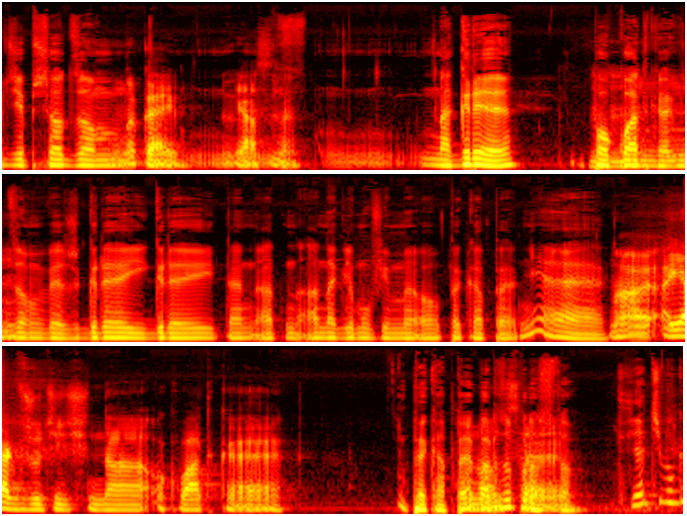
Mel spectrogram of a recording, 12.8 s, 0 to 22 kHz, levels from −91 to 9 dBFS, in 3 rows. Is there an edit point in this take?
no; 0 cuts

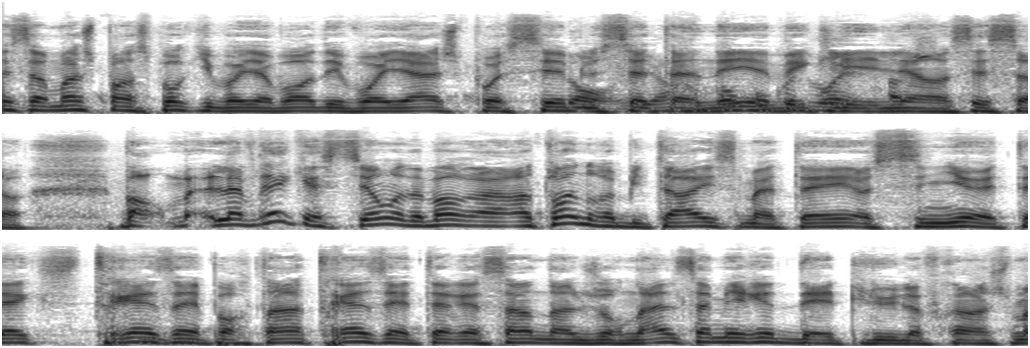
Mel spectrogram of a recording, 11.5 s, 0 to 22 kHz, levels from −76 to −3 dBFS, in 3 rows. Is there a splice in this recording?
no; 0 cuts

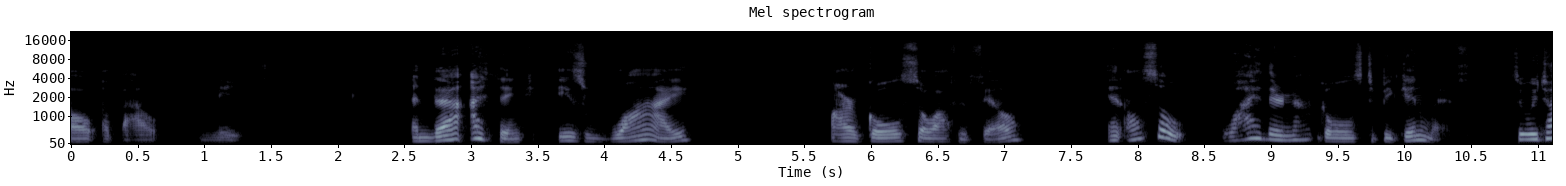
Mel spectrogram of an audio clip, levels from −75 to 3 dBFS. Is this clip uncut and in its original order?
no; 1 cut; at 9.3 s

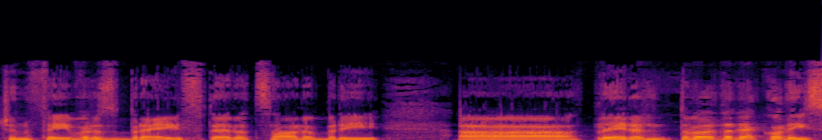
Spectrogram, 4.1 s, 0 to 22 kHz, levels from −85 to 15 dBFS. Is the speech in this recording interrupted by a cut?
yes; 2 cuts; at 1.0 s, 3.0 s

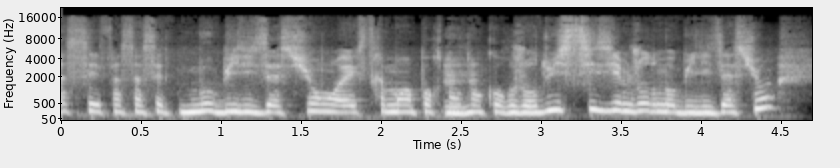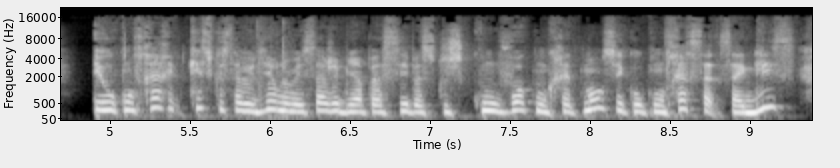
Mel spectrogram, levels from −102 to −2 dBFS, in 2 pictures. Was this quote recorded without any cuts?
yes; 0 cuts

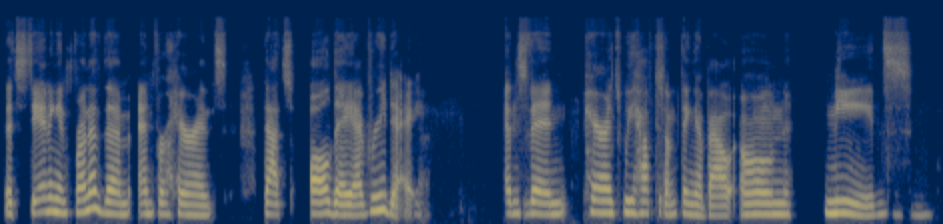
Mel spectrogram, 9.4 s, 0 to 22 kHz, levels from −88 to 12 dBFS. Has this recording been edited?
yes; 4 cuts; at 1.7 s, 5.2 s, 6.6 s, 7.4 s

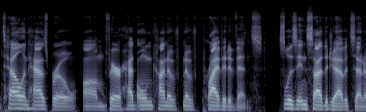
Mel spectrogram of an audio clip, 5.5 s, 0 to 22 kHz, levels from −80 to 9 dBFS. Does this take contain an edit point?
yes; 4 cuts; at 1.6 s, 2.0 s, 2.7 s, 4.2 s

